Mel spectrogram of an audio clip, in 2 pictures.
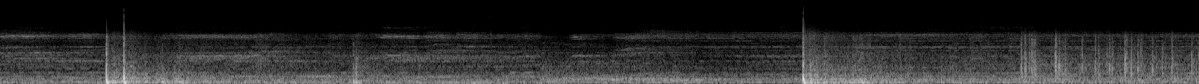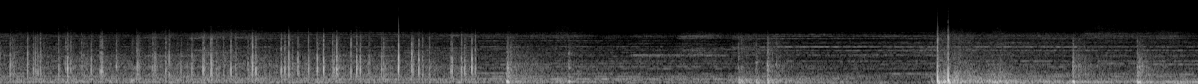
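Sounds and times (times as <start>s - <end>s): music playing: 0.0s - 23.9s
firework crackling pops: 8.0s - 17.9s, 21.4s - 23.9s.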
